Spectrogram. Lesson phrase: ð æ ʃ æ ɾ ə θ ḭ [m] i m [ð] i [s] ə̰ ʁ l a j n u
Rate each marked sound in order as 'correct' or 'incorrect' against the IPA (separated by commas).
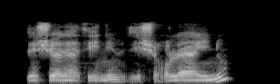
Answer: incorrect, correct, incorrect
